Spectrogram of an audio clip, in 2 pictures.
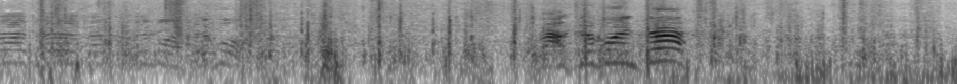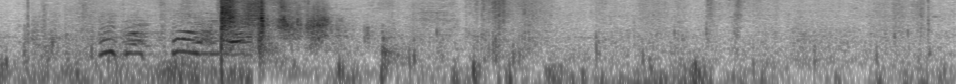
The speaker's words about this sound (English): Why are you shooting? Look at how brave she is. Well, soldiers, we have no weapons. Please do not shoot. They shot,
